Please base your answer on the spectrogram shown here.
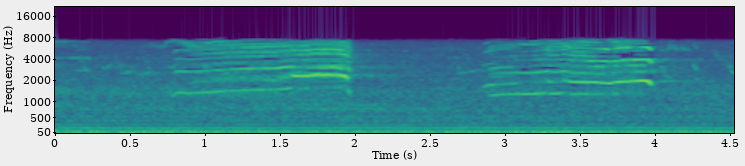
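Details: Wild bald eagle calling at its nest high in a sycamore in Bluff City, Tennessee, on a March morning: two rattling bursts of high, squealing chatter about two seconds apart over a constant low hum.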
